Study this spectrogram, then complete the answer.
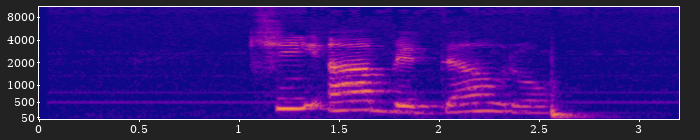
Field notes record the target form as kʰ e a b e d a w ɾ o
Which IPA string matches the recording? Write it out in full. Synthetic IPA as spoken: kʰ i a b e d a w ɾ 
